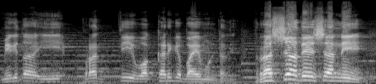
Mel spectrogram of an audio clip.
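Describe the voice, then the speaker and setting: Fervent high-voiced man preaching. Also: expressive, measured pace, faint music behind. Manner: fervent, swings between hushed and raised voice, mixes English phrases. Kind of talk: sermon.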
